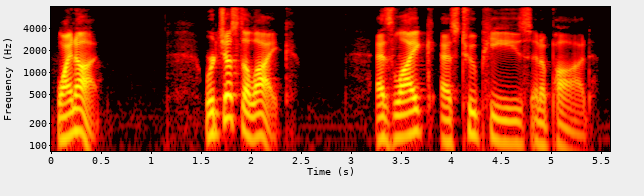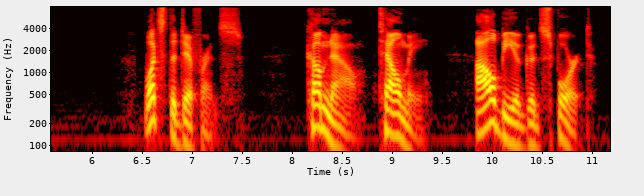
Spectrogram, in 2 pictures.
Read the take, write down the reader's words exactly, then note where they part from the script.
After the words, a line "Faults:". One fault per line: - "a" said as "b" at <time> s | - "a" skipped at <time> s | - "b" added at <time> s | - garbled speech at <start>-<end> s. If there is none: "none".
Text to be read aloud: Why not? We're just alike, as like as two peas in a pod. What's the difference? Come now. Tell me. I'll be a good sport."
Why not? We're just alike, as like as two peas in a pod. What's the difference? Come now. Tell me. I'll be a good sport."
Faults:
none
